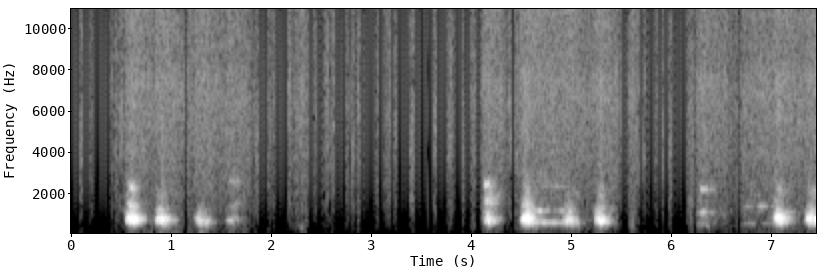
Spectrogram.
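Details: Squeaky, repeated little yelps in quick runs of three or four from Blenheim Cavalier King Charles Spaniel puppies, a litter of six born March 7–8, kept indoors in a puppy pen during potty training; quiet pauses between runs.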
